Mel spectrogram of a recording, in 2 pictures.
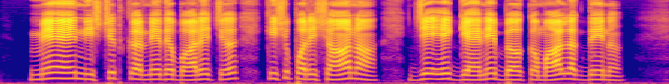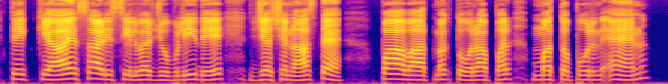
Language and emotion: Dogri, fearful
